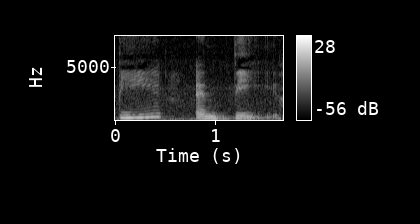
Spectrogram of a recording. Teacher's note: it's close to Spanish and it's actually called a dental consonant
